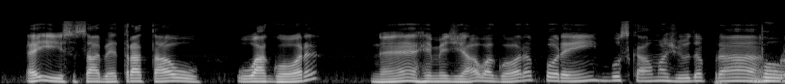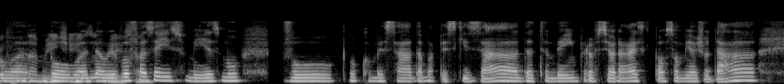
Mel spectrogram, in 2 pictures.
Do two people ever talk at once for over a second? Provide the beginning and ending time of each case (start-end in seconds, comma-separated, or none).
7.5-9.4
